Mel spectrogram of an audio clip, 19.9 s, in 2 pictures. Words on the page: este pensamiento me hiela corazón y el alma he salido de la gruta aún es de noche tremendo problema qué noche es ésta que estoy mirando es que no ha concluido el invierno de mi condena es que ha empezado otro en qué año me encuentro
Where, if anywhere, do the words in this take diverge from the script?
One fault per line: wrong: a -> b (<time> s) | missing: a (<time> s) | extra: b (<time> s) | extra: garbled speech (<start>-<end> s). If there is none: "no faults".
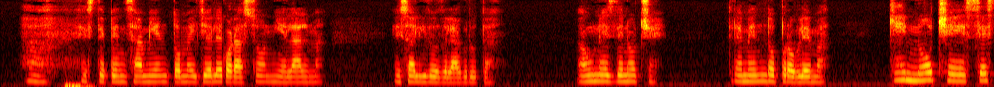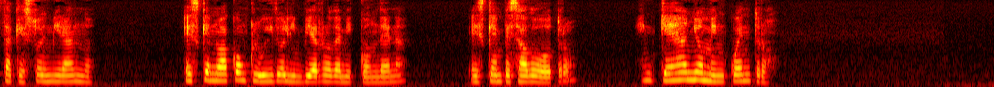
no faults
